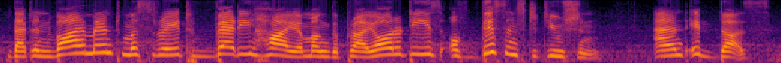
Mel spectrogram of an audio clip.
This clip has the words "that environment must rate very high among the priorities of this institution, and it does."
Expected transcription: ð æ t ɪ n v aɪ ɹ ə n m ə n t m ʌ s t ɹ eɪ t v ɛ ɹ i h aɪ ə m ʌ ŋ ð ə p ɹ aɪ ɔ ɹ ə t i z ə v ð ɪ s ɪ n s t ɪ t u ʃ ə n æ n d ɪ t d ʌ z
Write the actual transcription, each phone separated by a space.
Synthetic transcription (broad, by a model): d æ t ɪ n v aɪ ə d m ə n t m ʌ s t ɹ eɪ t v ɛ ɹ i h aɪ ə m ʌ ŋ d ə p ɹ aɪ ɔ ɹ ə t i z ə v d ɪ s ɪ n s t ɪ t u ʃ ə n æ n d ɪ t d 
